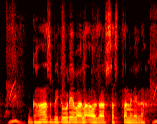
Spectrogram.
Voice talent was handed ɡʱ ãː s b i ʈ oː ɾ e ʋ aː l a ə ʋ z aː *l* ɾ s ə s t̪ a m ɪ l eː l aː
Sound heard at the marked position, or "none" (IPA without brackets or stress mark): none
